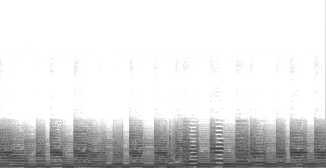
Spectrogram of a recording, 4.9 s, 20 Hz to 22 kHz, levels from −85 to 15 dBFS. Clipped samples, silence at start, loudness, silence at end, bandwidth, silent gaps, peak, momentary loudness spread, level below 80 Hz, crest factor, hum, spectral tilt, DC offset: under 0.1%; 0 s; -12 LUFS; 0 s; 6.6 kHz; none; -2 dBFS; 4 LU; -62 dBFS; 12 dB; none; -5.5 dB/octave; under 0.1%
